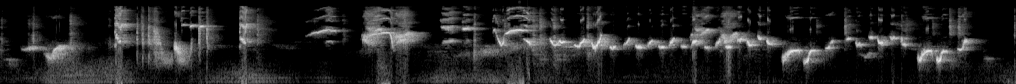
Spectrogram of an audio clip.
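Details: Night song of a white-rumped shama used as a lure: loud high chirps and sharp notes, then a fast run of repeated rising trilled phrases, rich and varied, with no other sounds.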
